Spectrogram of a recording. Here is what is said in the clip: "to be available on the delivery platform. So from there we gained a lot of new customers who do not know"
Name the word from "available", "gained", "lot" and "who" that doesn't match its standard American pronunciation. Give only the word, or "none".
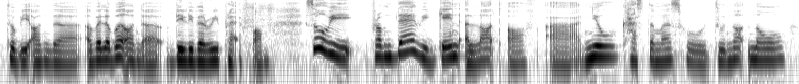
gained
